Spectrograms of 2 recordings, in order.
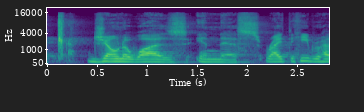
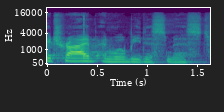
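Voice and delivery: ordinary talk

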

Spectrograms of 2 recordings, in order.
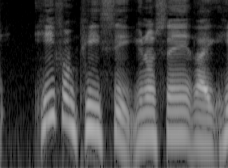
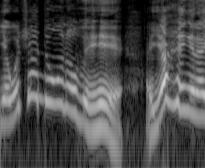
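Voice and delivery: baffled; 5 dB louder than usual. Retold or imitated. Baffled at friends being there.

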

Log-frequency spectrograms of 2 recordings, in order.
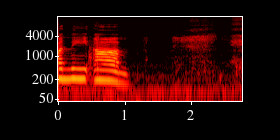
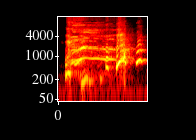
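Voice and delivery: burst of laughter; 10 dB louder than usual. Real, not acted. Laughing at own joke.

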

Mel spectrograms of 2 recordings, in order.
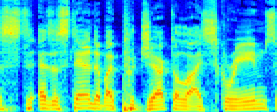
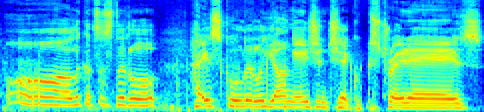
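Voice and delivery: much higher playful inner voice; high teasing voice; 8 semitones higher than usual. Retold or imitated. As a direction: pitch it up to tease. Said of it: "I'm like".

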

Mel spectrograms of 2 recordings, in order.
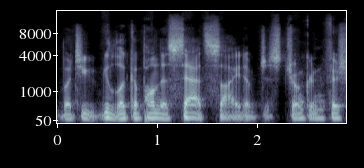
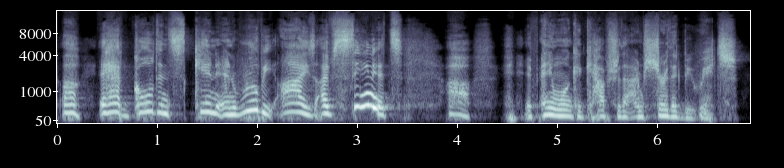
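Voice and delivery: much higher, loud gossiping villager; excited villager; 9 semitones higher, 7 dB louder than usual. Acted. Villager telling friends about the beast, high and excited. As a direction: squeal it like an eager local.

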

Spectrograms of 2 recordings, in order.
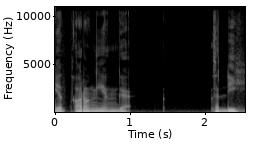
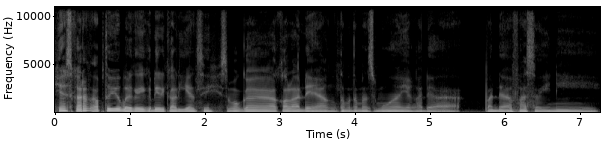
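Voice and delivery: ordinary talk, nothing marked

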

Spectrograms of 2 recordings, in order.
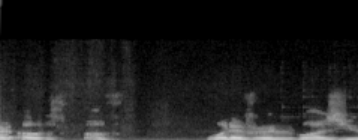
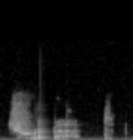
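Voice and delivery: soft, halting, sinking to a whisper; eerie hushed admission; hushed confession; 7 dB quieter than usual. Acted. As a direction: confide it quietly, whisper the last word. Eerie guest confides he is trapped.

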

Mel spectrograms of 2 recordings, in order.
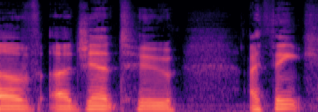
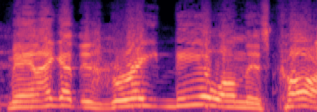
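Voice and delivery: bragging; 7 semitones higher, 7 dB louder than usual. Retold or imitated. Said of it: "You're like".

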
